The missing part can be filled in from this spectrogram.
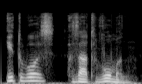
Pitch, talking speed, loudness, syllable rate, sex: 130 Hz, 170 wpm, -16 LUFS, 4.5 syllables/s, male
